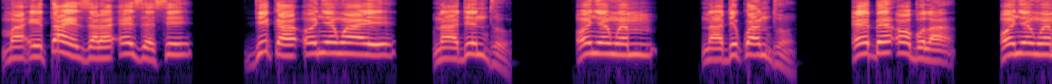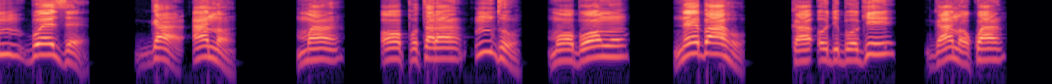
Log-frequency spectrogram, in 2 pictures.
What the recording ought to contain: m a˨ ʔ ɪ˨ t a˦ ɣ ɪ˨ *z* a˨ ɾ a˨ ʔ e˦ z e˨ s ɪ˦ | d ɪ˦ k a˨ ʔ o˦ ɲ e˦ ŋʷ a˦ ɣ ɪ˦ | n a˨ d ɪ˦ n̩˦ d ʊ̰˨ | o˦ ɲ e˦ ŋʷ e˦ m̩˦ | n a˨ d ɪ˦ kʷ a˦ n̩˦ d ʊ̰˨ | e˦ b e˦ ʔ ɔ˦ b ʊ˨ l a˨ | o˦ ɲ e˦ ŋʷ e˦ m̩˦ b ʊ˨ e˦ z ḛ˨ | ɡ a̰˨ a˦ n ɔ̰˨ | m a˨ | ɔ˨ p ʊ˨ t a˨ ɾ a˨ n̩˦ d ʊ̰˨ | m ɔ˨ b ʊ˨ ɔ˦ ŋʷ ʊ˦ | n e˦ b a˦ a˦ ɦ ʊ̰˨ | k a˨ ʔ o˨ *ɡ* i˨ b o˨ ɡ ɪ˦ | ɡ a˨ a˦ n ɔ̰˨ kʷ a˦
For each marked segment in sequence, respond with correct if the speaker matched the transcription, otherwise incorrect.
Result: correct, incorrect

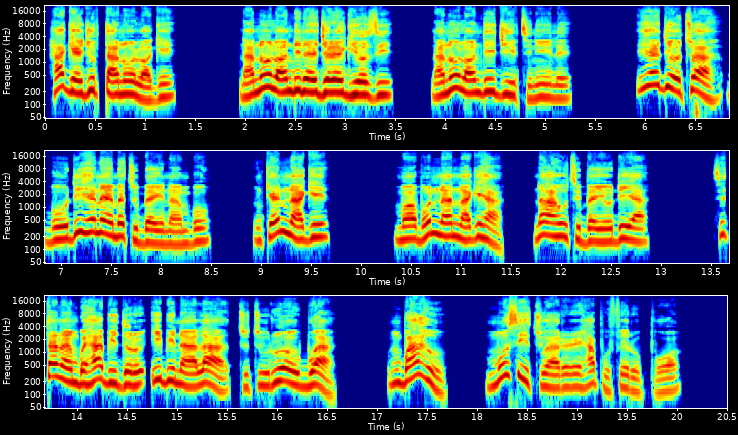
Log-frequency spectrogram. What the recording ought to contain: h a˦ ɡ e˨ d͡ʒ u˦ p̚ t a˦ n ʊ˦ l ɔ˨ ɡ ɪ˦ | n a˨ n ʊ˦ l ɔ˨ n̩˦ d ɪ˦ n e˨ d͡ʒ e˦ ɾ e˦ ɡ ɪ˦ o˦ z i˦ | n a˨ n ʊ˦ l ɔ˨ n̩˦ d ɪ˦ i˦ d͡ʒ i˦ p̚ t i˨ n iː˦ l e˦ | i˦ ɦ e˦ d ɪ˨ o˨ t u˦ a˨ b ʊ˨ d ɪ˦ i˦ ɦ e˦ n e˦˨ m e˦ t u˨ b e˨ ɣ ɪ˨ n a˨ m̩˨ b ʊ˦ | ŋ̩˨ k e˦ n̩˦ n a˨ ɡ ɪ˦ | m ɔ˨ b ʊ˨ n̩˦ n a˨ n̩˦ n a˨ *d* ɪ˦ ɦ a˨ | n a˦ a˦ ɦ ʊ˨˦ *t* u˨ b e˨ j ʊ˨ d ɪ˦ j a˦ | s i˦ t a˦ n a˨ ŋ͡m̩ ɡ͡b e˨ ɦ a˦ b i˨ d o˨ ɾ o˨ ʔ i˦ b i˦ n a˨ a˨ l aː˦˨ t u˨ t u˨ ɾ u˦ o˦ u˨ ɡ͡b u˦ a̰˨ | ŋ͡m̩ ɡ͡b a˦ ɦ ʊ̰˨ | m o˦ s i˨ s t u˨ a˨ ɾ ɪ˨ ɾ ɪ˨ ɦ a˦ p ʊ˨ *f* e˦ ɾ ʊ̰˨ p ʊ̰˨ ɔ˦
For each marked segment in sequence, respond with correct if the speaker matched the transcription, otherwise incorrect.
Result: incorrect, correct, correct

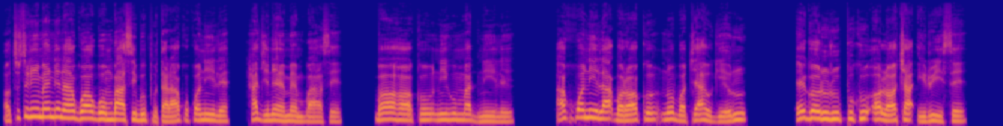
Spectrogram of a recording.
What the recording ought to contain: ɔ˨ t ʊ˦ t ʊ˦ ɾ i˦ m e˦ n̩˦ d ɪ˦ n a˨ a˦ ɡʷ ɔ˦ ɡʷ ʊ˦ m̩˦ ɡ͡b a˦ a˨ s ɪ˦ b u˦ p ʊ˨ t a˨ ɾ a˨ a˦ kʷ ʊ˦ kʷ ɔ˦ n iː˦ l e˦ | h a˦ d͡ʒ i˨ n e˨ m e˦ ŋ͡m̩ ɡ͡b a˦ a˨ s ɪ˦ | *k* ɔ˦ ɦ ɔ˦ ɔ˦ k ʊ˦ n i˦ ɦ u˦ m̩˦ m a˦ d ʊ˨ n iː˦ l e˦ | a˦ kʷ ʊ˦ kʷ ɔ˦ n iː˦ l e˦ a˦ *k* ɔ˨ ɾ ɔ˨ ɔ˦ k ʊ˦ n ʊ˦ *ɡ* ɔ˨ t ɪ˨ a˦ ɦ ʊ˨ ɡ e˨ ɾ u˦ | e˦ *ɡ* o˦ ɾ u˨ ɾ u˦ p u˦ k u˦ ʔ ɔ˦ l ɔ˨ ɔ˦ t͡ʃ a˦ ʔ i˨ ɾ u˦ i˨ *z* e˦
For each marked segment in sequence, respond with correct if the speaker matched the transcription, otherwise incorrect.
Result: incorrect, incorrect, incorrect, correct, incorrect

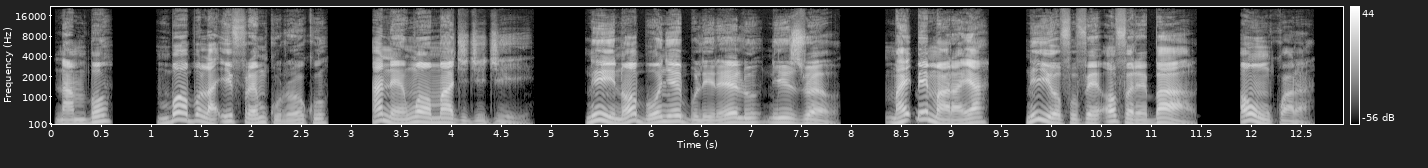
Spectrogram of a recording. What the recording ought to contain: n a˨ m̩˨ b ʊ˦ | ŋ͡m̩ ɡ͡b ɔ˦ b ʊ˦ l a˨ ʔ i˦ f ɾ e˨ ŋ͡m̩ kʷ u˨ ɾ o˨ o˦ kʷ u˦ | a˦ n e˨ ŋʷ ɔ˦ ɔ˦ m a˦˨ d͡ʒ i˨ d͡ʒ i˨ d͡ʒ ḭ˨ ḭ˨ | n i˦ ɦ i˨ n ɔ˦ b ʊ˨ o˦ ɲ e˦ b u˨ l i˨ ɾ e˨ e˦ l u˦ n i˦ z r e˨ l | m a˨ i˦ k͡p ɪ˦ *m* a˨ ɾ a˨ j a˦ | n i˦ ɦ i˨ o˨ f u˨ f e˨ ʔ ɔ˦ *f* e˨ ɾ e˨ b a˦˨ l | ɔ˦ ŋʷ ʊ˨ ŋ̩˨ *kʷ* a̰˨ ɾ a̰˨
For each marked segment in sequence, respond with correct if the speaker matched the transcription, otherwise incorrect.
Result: correct, correct, correct

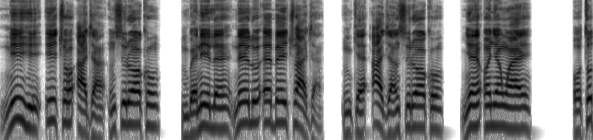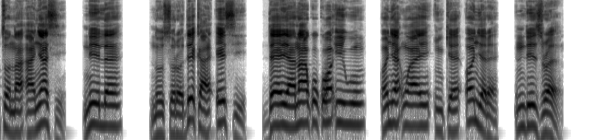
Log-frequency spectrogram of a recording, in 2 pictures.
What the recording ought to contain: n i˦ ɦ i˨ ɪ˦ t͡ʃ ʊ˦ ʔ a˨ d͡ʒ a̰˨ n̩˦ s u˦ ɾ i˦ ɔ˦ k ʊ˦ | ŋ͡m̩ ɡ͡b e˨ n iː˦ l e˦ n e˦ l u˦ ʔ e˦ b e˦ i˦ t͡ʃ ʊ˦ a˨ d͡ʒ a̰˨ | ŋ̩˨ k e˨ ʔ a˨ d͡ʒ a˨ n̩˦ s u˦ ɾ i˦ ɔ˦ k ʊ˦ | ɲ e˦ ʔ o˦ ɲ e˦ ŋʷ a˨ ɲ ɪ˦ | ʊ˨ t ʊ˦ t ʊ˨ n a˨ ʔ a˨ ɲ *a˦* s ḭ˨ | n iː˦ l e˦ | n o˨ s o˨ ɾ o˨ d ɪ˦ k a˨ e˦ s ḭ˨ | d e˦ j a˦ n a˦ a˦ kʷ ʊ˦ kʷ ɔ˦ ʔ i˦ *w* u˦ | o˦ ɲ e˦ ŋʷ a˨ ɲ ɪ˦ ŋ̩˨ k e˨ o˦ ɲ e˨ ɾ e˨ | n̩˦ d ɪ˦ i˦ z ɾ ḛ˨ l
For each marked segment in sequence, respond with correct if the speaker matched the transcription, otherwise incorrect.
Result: correct, correct

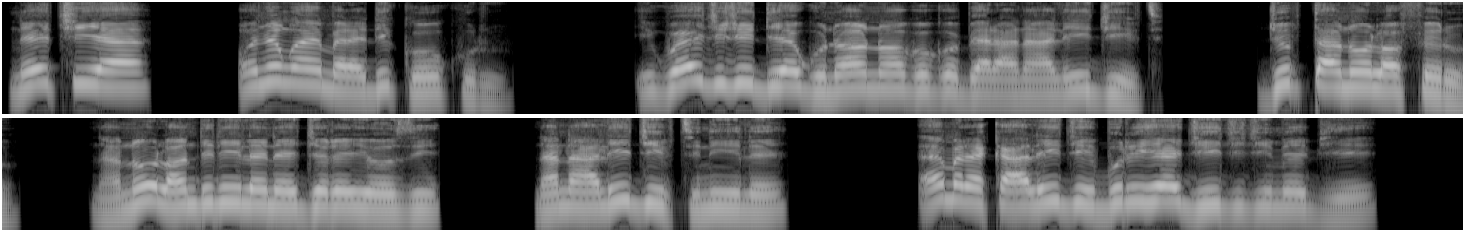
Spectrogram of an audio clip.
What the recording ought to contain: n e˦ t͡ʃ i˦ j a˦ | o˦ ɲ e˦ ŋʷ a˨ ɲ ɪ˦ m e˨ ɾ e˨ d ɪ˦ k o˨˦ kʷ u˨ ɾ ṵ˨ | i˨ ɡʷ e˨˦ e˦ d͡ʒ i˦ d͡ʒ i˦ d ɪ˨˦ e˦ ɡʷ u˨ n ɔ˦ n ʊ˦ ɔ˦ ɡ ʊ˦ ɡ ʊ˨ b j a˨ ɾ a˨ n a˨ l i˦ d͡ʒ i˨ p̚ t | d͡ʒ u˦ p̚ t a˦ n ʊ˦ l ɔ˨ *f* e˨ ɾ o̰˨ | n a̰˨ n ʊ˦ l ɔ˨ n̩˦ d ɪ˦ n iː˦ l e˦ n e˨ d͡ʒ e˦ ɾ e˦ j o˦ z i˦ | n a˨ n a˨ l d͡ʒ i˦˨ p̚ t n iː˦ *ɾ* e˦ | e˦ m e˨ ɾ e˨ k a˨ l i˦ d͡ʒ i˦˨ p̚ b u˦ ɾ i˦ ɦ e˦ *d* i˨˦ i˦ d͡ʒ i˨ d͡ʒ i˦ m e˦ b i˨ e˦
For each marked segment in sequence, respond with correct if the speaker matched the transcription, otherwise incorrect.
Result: correct, incorrect, incorrect

